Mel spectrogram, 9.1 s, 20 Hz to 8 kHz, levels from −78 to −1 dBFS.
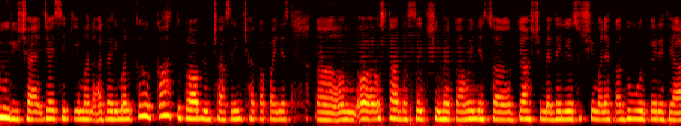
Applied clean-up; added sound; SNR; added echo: neural separator model SepFormer DNS4.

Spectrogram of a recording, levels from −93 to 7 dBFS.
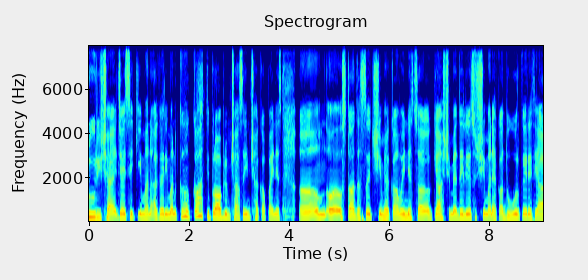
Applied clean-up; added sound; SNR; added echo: none; none; none; none.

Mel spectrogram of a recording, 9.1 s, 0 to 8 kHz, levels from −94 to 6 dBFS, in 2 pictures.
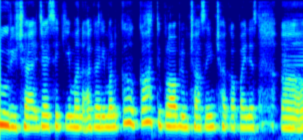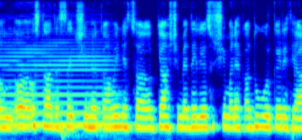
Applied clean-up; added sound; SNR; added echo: none; Bowed string instrument; 11 dB; reverberation time 0.3 s.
